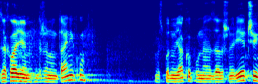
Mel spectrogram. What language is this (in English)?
Croatian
